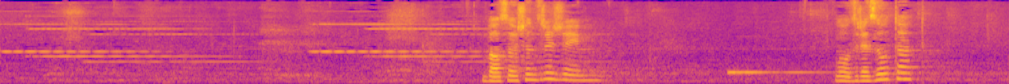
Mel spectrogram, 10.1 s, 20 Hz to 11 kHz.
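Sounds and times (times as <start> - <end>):
electric bell ringing in a parliament chamber to call a vote: 0.0 - 5.6
low murmur: 0.0 - 10.0
speech: 4.8 - 6.2, 8.4 - 9.3.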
